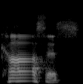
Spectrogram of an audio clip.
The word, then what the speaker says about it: Casas: Yeah, I mean, evidently it's pronounced Casas, although Casas, yeah.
